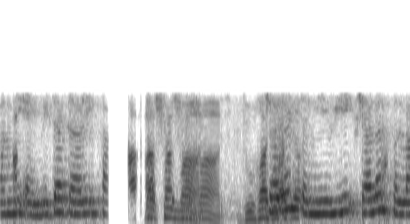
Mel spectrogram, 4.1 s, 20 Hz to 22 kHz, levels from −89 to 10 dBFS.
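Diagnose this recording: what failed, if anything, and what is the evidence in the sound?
A doubled audio track runs throughout. A full-band copy trails the original by roughly a fifth of a second at about equal level, with no decay or room colour. This is likely a second capture path or an edit holding two copies out of step.

The codec stage shows the AMR narrowband mobile codec. Nothing passes above 3.8 kHz, and the speech is plainly buzzy and synthetic, which fits a low AMR-NB bitrate around 7.4 kbps. The pulse-driven vocal-tract model cannot carry the fine detail of the signal.

Speech suppressed in double talk affects 0 to 1.46 s and 3.01 s to the end. In both spans the speech dips or breaks into pieces, falling by roughly 40 dB at its deepest. The likely cause is the call's echo canceller attenuating the near talker while both sides spoke.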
